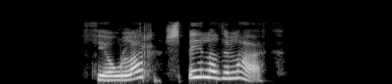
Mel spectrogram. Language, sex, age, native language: Icelandic, female, 20-29, Icelandic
